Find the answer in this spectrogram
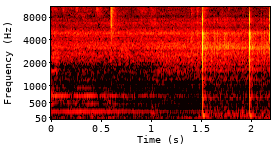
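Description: A held note from the band fades out, then two sharp drum-kit clicks come about half a second apart, a count-in before the band comes back in.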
